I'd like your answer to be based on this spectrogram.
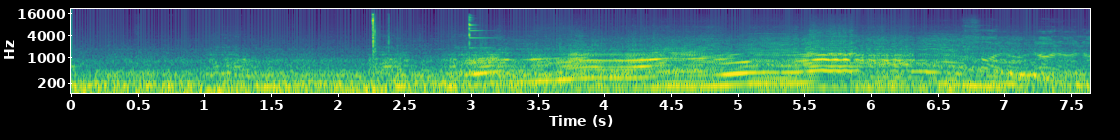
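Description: A Porsche GT4 RS running on e-fuel revs up to 9000 rpm, its engine note climbing in loud, sweeping rises and falls with sharp blips, close and continuous, while a voice talks over it.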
